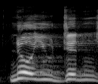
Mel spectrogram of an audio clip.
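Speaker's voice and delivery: loud, high snappy retort; snapping. Acted. Boy snapping at the monster. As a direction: snap back at the monster. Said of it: "snapped Sam".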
